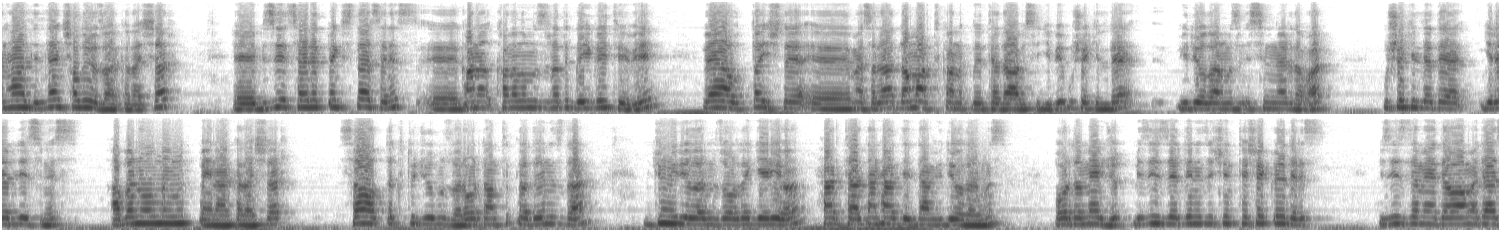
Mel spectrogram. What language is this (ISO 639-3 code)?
tur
